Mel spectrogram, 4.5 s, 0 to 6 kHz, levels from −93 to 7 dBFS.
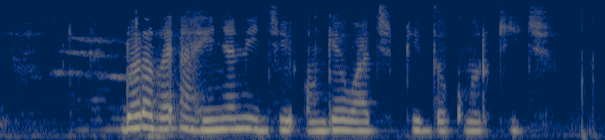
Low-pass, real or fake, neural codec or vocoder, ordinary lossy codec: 5.4 kHz; real; none; Opus, 64 kbps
